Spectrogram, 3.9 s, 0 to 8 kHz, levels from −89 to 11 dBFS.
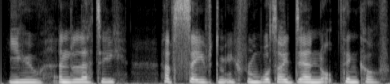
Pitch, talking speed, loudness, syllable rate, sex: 230 Hz, 200 wpm, -15 LUFS, 4.6 syllables/s, female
